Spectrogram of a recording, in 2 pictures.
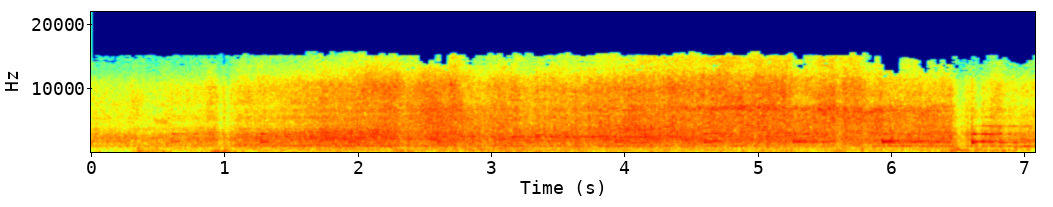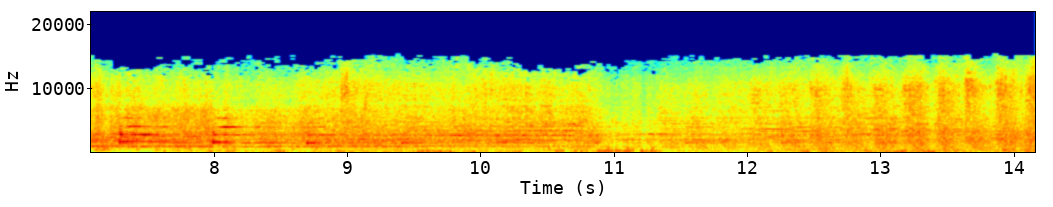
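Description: A diesel-hauled freight train passes close by: the General Electric lead locomotive's engine goes by in the first seconds, then loaded autorack cars roll past with steady wheel clatter and repeated thumps as the trucks cross. A few short high wheel squeals come around the middle.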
